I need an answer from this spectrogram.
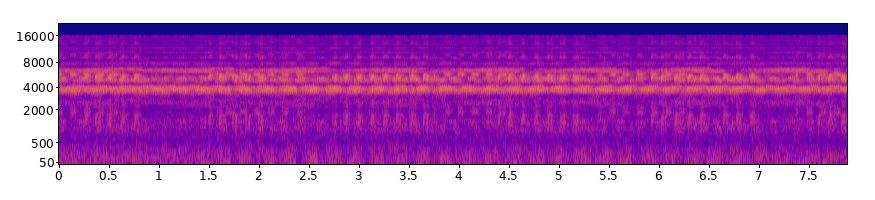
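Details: Towards dawn in autumn, many insects in a Japanese garden keep up a dense shrill chorus: sustained high trills plus fast repeated chirping pulses, steady in volume.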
